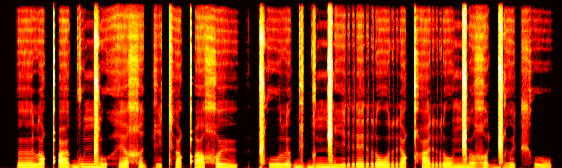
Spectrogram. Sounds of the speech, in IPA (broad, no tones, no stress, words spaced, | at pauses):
ølu qʼøɡuŋ͡ǁu heχikitʰø qʼɯ χy | ǁʰuløɡiɡɯ ŋ͡ǁire rorøqʰø roŋ͡ǁɯʁɯ ɡ͡ǁøt͡ʃʰu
